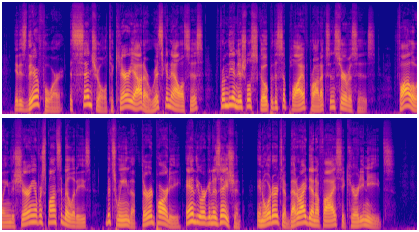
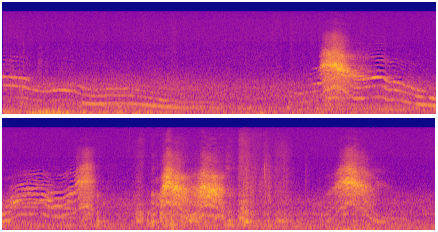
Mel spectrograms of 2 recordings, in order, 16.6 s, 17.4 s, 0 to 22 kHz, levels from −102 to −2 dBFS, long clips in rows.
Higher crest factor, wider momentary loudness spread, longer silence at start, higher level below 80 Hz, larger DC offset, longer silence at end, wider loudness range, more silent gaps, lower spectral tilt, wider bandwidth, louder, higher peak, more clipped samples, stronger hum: second, 18 dB vs 24 dB; second, 13 LU vs 26 LU; first, 0.25 s vs 0 s; second, -60 dBFS vs -42 dBFS; neither; first, 0.55 s vs 0 s; second, 2 LU vs 18 LU; neither; first, -4.5 dB/octave vs -2.5 dB/octave; first, over 20 kHz vs 16 kHz; second, -26 LUFS vs -20 LUFS; second, -8 dBFS vs -2 dBFS; neither; neither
